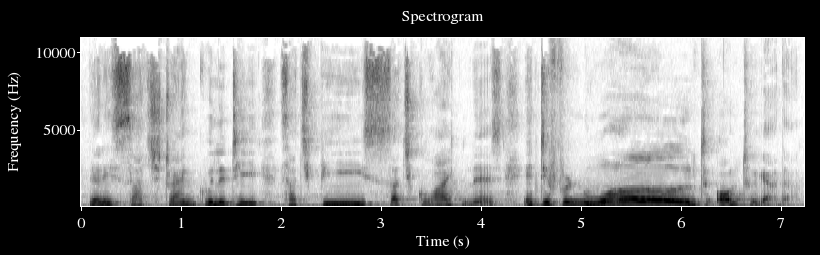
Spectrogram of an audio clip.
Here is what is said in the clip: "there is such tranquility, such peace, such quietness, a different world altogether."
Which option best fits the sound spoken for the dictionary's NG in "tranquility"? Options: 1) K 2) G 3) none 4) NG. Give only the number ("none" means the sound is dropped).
4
